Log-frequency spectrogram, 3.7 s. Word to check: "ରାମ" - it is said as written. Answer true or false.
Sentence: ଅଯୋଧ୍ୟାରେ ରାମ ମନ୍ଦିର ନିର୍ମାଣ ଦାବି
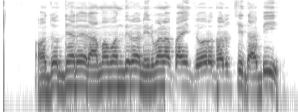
true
